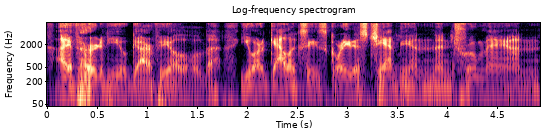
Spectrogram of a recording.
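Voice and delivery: low, slow, soft mysterious voice; mysterious whisper. Acted. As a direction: murmur it low like a stranger in the shadows. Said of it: "with mysterious whisper".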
